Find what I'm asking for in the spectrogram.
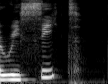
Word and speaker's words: receipt: 可以帮我开收据吗？May I have a receipt? 这个 receipt 虽然它这个拼法是 R E C E I P T，但是呢，那个 P 是不发音的。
